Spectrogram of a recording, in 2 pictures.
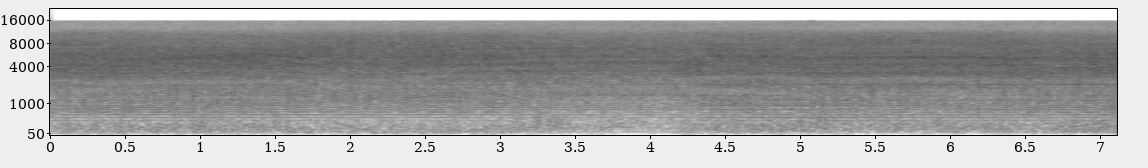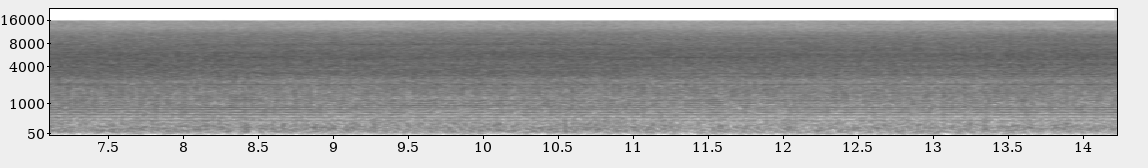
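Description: Paramotor engine and propeller running steadily in flight: a constant drone with a broad hiss over it, holding the same power throughout.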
